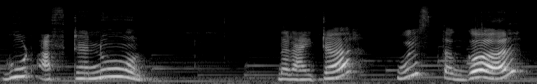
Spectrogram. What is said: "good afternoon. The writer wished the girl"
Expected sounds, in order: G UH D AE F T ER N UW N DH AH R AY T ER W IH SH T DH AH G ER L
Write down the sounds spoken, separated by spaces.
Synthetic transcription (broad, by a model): G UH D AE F T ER N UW N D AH R AY T ER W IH S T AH G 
